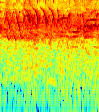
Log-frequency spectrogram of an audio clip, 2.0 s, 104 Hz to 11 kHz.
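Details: Small-bodied canary competing in the general standard canary class at a bird-singing contest in Karawang, West Java, on 5 July 2020, where it won. Dense high chirpy trills and twittering run continuously, with crowd voices talking underneath.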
